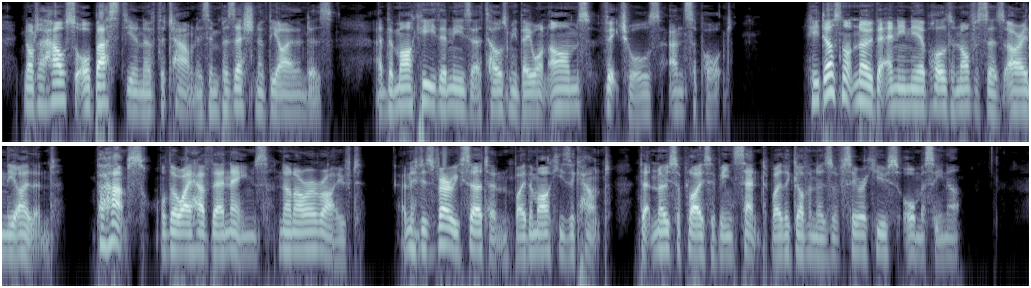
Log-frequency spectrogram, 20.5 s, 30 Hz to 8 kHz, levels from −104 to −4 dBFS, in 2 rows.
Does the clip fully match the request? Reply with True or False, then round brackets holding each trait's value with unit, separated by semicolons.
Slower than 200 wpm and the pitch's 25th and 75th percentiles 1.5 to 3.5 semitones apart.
False (205 wpm; 2.7 semitones)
